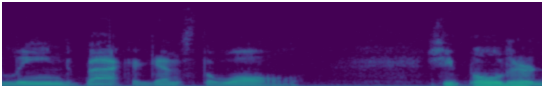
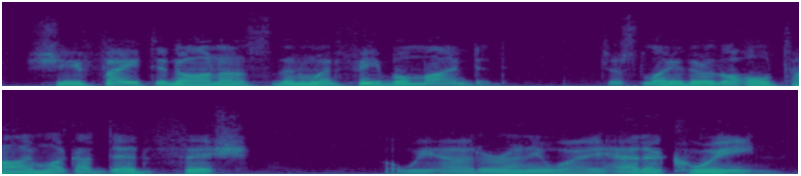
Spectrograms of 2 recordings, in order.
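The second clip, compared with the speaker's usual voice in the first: crude captor; 3 semitones higher, 6 dB louder than usual. A narrator's reading. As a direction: sneer it like a crude thug. Captor mocks the queen.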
